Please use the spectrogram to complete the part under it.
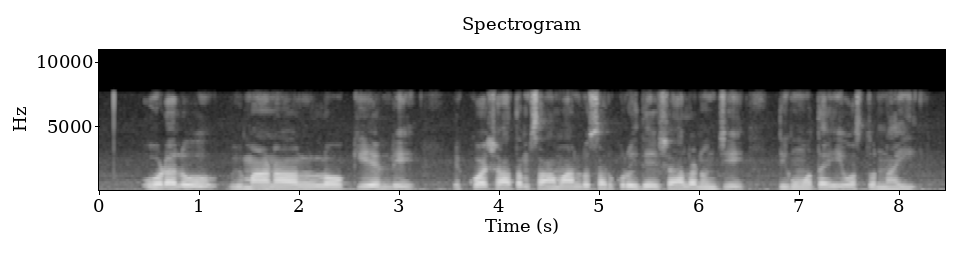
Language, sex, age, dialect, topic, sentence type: Telugu, male, 18-24, Telangana, banking, statement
